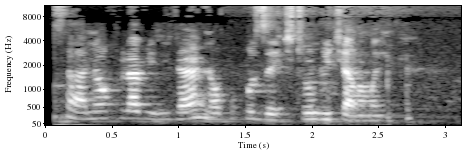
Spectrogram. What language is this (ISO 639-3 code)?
lug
